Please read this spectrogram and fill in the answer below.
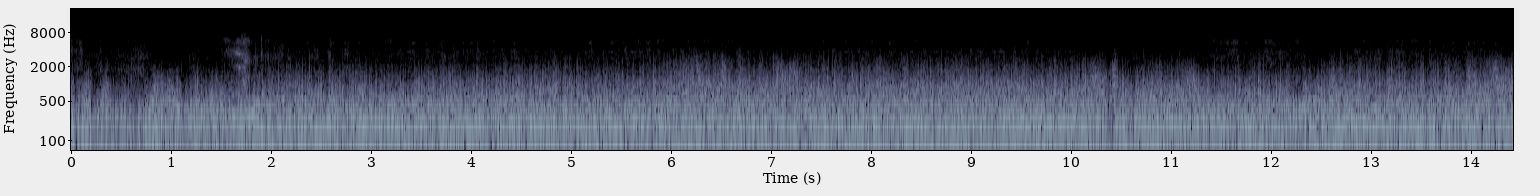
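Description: Faint, steady wind on the microphone and the rumble of a gravel bike's tyres rolling down a dirt trail, with a few small ticks and rattles.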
